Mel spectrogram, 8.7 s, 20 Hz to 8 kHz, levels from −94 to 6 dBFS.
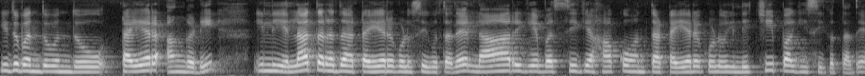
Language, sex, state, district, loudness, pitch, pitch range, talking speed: Kannada, female, Karnataka, Shimoga, -18 LUFS, 210 Hz, 200-230 Hz, 145 wpm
